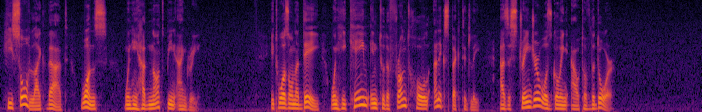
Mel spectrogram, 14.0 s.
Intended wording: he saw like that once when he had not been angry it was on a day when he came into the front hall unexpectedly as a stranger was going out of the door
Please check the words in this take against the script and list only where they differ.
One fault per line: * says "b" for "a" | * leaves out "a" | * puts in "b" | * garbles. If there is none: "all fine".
all fine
